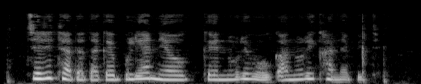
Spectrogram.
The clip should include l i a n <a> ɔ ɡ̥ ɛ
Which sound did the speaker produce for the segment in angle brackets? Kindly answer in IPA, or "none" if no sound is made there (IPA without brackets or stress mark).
ɛ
